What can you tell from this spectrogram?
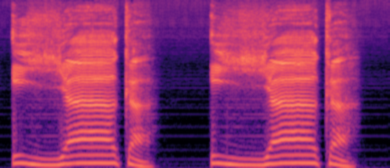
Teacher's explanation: Ini namanya adalah mad th'i atau mad asli. Dibaca dua harakat. Dikeluarkan lewat rongga mulut. Jadi jangan sampai dibaca iyo.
